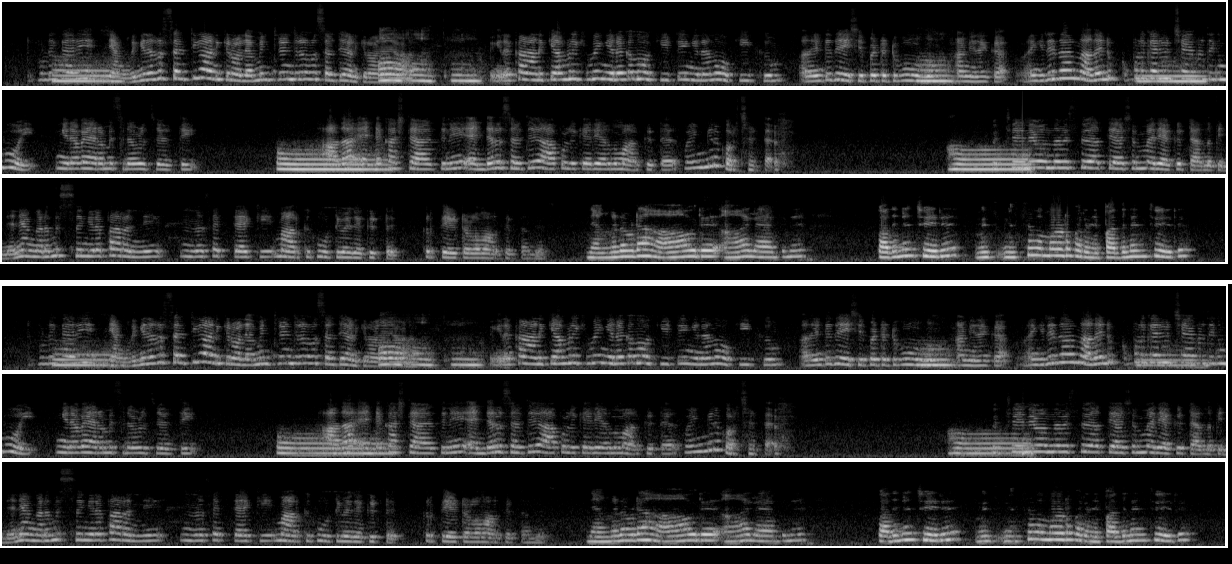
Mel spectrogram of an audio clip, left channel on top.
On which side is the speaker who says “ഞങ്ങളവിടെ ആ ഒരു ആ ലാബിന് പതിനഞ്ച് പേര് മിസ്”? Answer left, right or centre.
Left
